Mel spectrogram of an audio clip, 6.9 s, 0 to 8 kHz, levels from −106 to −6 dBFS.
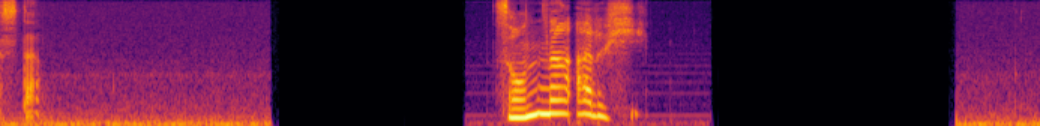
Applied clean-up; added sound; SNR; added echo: none; none; none; none.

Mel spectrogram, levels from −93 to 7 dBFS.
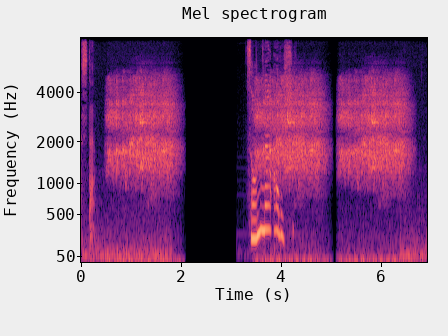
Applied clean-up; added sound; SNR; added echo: none; Animal; -3 dB; none.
